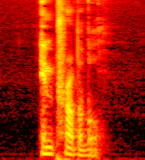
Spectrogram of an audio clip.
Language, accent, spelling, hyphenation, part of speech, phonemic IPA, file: English, UK, improbable, im‧prob‧a‧ble, adjective, /ɪmˈpɹɒbəbl̩/, En-GB-improbable.ogg
- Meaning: 1. Not likely to be true 2. Not likely to happen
